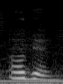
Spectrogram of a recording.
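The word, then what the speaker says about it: 오븐: Now I'll teach you how to pronounce it in Korean, and we say it as obeun, obeun, O-B-E-U-N, obeun, obeun, obeun, obeun, oven.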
